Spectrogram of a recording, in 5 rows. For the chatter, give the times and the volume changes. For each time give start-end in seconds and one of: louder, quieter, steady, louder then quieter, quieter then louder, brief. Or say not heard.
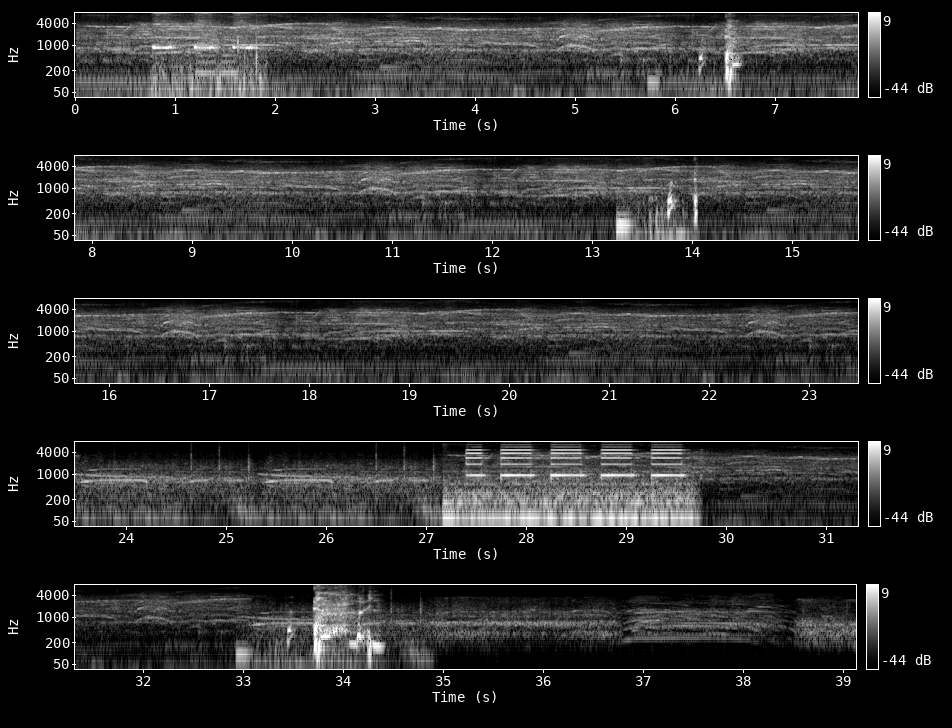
0.0-39.0 quieter.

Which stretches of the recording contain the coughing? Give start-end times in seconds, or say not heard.
5.7-6.7, 13.2-14.1, 32.9-34.4.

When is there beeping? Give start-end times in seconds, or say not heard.
0.8-1.9, 27.1-29.8.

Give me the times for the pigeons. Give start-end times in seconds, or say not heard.
not heard.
